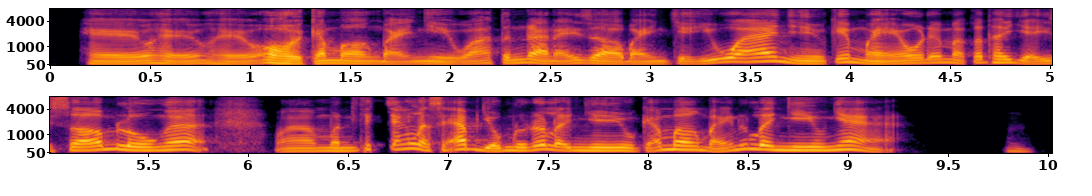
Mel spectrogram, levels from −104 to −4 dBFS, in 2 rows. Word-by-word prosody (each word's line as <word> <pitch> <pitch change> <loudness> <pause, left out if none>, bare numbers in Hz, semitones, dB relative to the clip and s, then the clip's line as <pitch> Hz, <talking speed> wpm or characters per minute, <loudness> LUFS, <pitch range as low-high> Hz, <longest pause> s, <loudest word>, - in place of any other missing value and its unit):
Hiểu, 110 0 -1
hiểu, 120 -1 -2
hiểu. 110 -1 -4
Ôi, 125 -6 +5
cảm 125 +1 +1
ơn 115 -3 0
bạn 100 +2 -4
nhiều 105 -3 -3
quá, 120 +4 -3
tính 140 +3 -3
ra 160 -6 +3
nãy 120 +4 -3
giờ 130 -6 +1
bạn 105 +2 -4
chỉ 115 +1 -5
quá 205 +3 +3
nhiều 125 - -1
cái 185 +7 -3
mẹo 125 0 -1
để 160 - -2
mà 145 -4 -4
có 160 - -4
thể 165 - -1
dậy 125 -6 -2
sớm 175 - +2
luôn 180 -4 +2
á, 210 +1 +2 0.3
mà 135 +2 -4
mình 145 0 -2
chắc 220 - -9
chắn 235 +3 -1
là - - +2
sẽ - - -5
áp 230 -2 +4
dụng 145 +1 +1
được 160 - +1
rất 225 +4 +1
là 175 - +1
nhiều. 155 -1 +1
Cảm 210 +9 -1
ơn 195 -3 +3
bạn 175 - -3
rất 235 +2 -2
là 220 - +5
nhiều 175 -2 +2
nha. 205 0 -1 0.6
Ừm. 125 -3 -15
145 Hz, 280 wpm, -24 LUFS, 115-180 Hz, 0.6 s, Ôi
